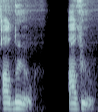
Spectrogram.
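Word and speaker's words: alu: seen earth before and if you pronounce that it is allu and allu appears to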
